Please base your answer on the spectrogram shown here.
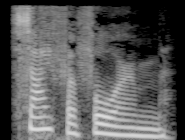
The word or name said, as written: scyphiform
